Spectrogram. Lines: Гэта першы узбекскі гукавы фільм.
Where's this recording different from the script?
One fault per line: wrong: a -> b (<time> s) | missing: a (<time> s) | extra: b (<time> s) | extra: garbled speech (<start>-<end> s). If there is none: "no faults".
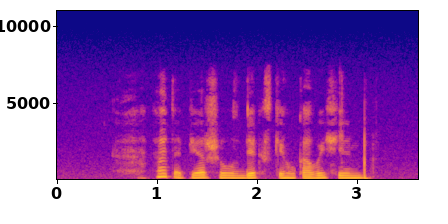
no faults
